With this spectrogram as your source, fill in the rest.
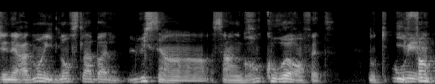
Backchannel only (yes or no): yes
